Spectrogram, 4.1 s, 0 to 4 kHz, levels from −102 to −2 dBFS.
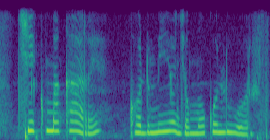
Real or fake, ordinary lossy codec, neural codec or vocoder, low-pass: real; none; none; 3.6 kHz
